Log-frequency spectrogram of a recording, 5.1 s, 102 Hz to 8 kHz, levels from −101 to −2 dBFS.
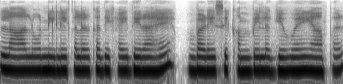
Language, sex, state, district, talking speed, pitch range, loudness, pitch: Hindi, female, Chhattisgarh, Bastar, 210 wpm, 205-210 Hz, -12 LUFS, 210 Hz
